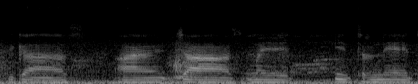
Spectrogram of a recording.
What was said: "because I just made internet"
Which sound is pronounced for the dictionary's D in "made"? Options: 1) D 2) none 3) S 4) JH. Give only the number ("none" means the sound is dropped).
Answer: 2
